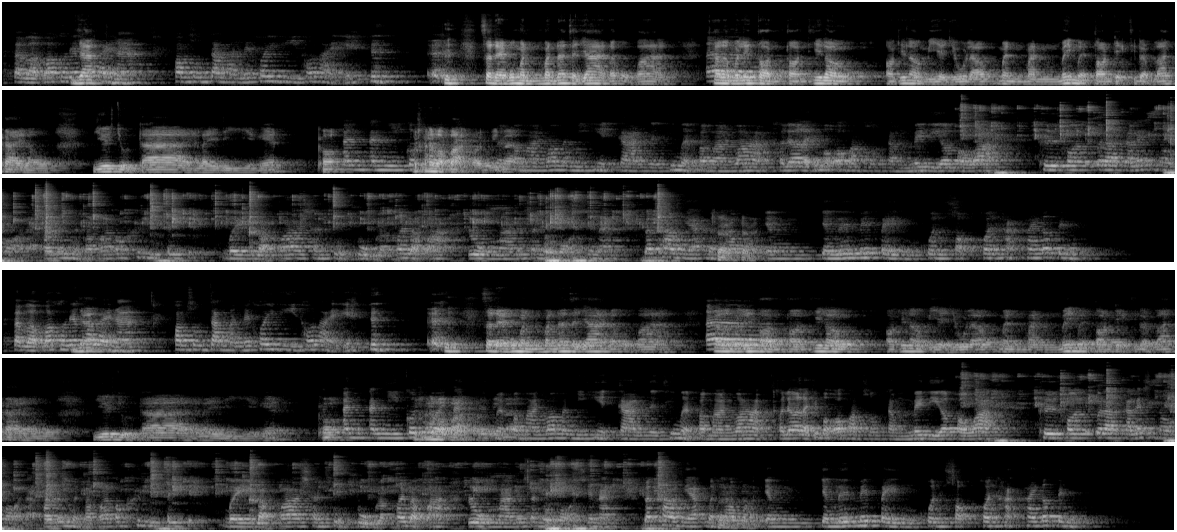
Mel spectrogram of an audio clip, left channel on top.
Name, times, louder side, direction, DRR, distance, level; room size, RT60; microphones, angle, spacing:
voice 1, 0.1-3.8 4.2-4.4 7.0-7.8 14.9-25.2 25.6-34.2, right 2 dB, 35° right, 3 dB, 0.4 m, -30 dB
voice 2, 0.7-1.3 4.4-6.7 7.1-8.6 8.8-14.5 14.9-15.1 15.8-16.9 30.6-31.0, left 4 dB, 80° left, 7 dB, 0.4 m, -24 dB
Typing, 21.3-30.2, left 1 dB, 45° left, 0.7 m, -30 dB
3.9 x 2.2 x 3.5 m, 0.88 s
head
